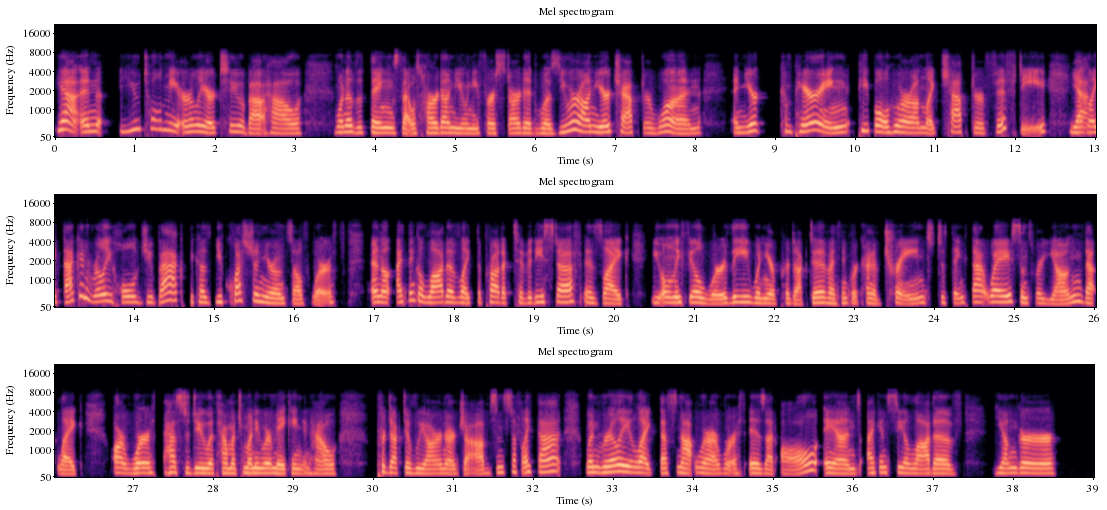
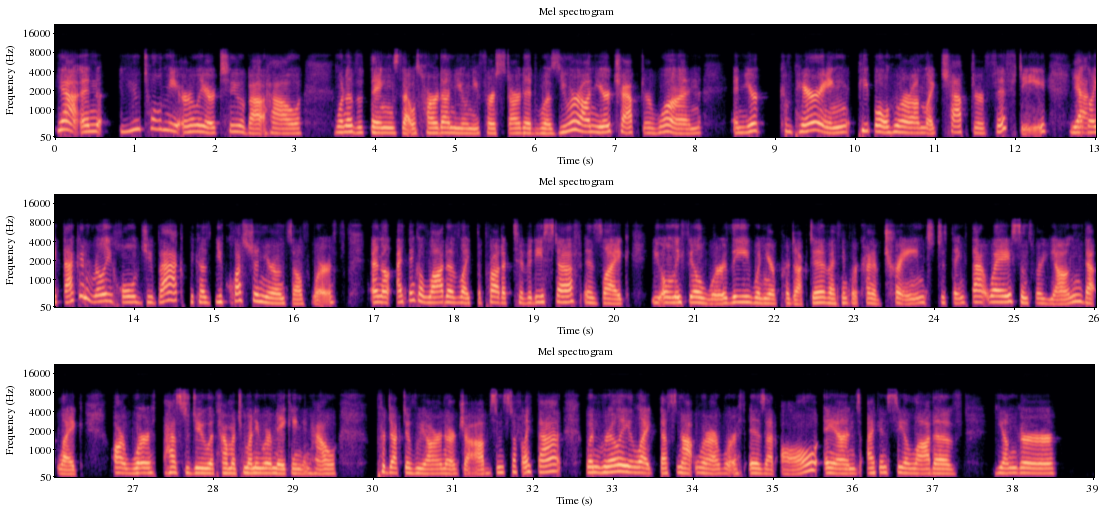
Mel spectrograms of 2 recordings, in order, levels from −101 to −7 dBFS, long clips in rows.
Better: first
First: garbled, watery; slightly; nothing above 7.5 kHz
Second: garbled, watery; badly; nothing above 7.5 kHz

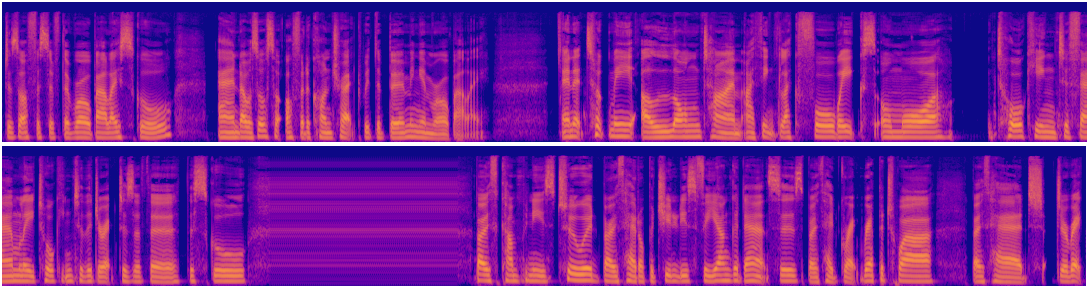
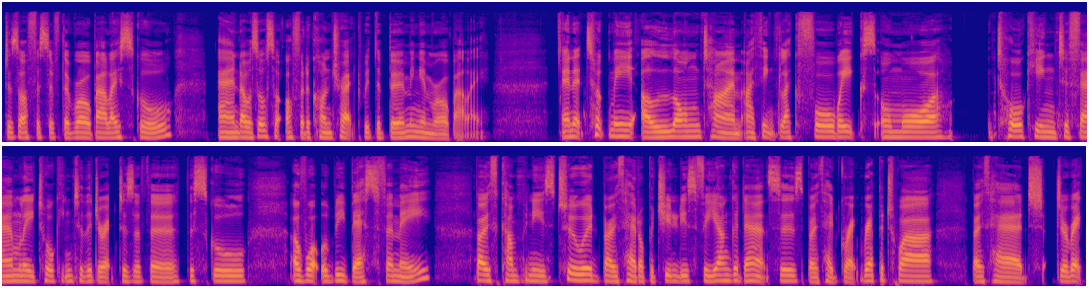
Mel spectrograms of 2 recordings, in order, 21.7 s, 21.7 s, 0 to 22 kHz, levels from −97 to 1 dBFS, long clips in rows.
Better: second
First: audio freezing; at 14 s for 2 s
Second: none

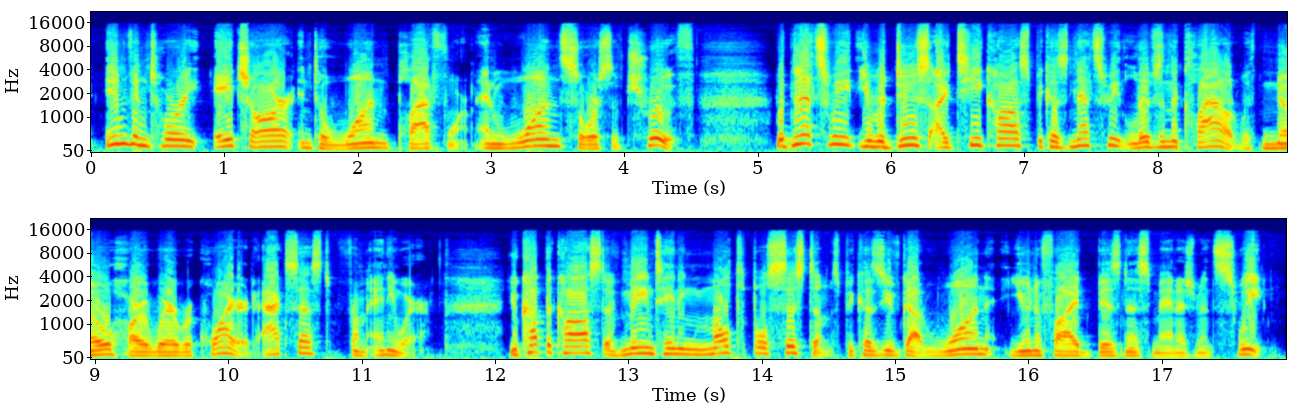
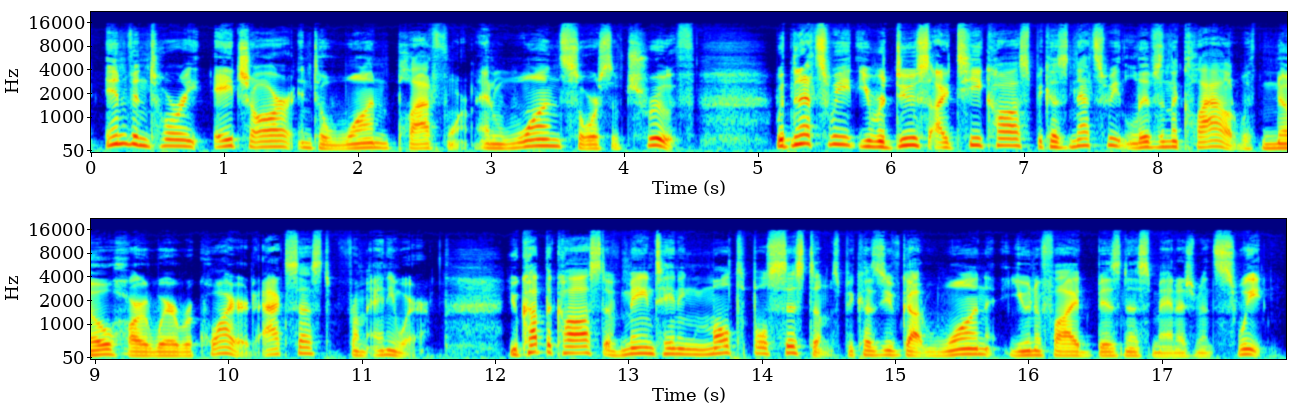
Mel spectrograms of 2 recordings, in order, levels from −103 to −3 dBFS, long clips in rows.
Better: second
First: distortion; slight; 7% of the sound clipped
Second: none

